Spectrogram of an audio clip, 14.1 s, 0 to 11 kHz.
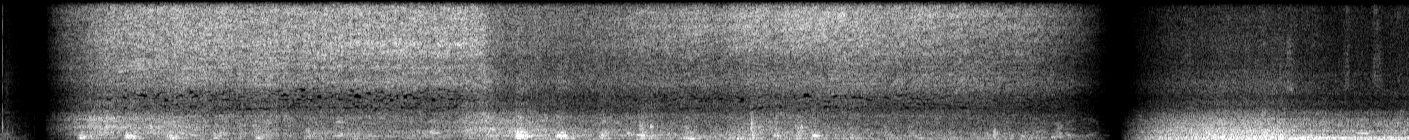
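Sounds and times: steam hissing: 0.5 - 11.1
steam locomotive knocks and beats: 0.6 - 11.0.

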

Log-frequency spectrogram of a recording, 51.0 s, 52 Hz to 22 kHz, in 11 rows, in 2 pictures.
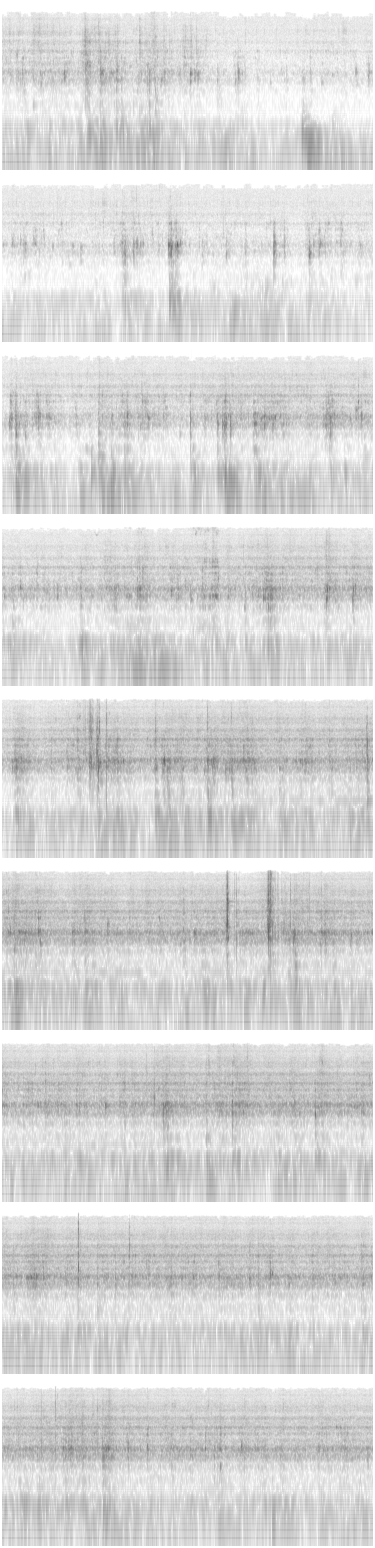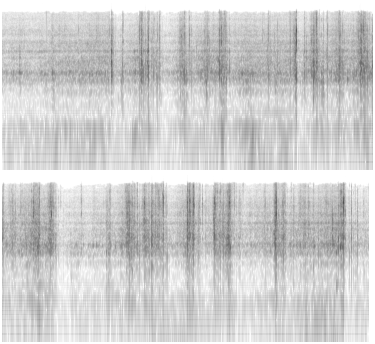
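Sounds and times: water rushing along boat hulls: 0.0 - 50.9
water slapping: 8.4 - 36.2, 37.0 - 50.9.

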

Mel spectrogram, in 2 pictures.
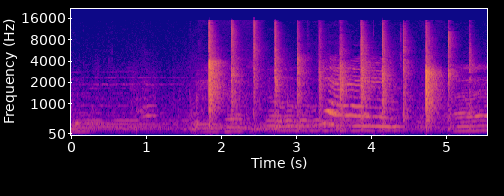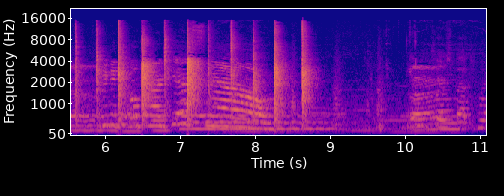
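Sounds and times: hands clapping: 1.8 - 8.9.

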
